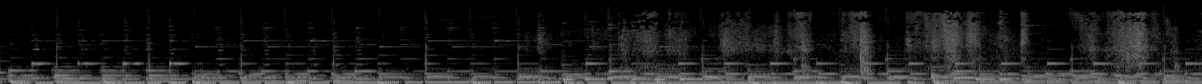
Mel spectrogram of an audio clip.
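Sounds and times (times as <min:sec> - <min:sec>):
background music: 0:00.0 - 0:12.0
pad scrubbing a bathtub: 0:05.3 - 0:12.0.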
